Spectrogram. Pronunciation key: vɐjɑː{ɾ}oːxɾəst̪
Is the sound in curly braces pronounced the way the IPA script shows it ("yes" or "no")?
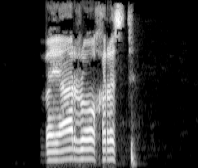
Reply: no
